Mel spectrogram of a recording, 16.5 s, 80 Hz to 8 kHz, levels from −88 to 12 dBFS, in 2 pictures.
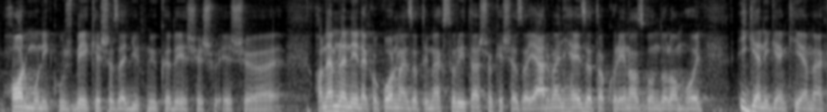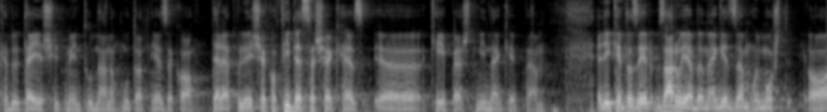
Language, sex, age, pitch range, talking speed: Hungarian, male, 30-49, 95-120 Hz, 145 wpm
